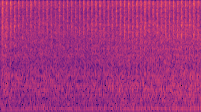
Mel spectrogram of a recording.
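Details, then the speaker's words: Free Murray lawn mower, a couple of years old, lightly used, oil several ounces over full, full tank of gas; first start as received, smooth steady drone with even firing, no misses or knocks, later restarted hot fine: normal running. "It started up just fine, ran great, and even started back up when it was hot."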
